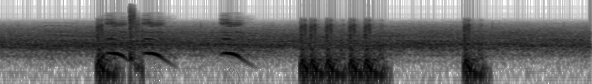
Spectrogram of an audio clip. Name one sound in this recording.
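Heavy thuds sound as football players collide.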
